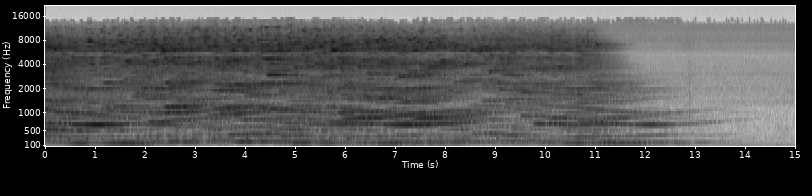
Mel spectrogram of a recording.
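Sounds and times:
synthesizer pad over low drone: 4.7 - 14.3.

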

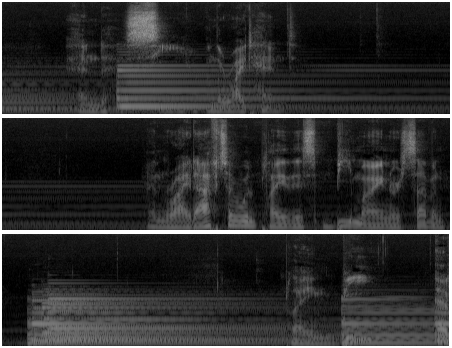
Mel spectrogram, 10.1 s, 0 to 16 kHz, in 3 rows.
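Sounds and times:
piano chord: 0.0 - 5.2, 6.7 - 10.0.

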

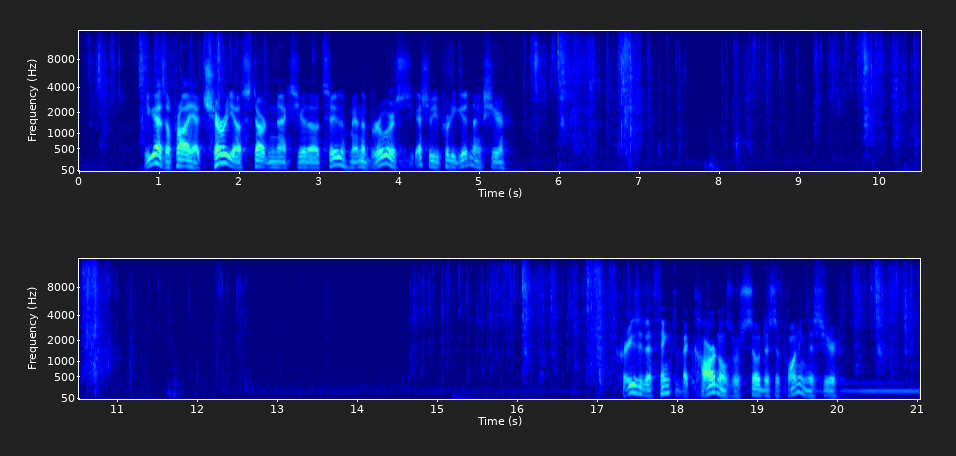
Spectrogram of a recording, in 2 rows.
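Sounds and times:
foil wrappers tearing and crinkling: 0.0 - 2.3, 5.5 - 12.7, 14.6 - 17.6, 19.2 - 21.0.

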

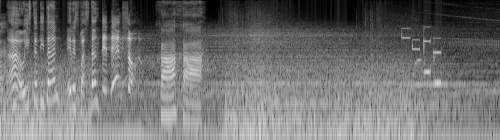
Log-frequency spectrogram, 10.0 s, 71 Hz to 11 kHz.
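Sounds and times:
background music: 0.0 - 10.0
short electronic beeps: 8.0 - 8.9.

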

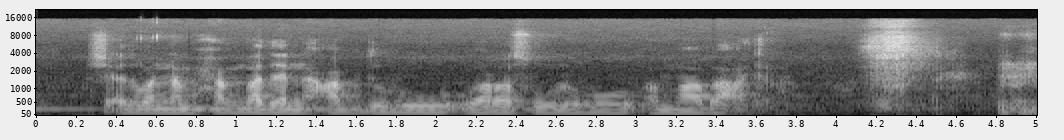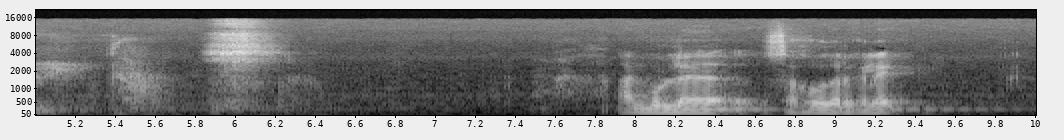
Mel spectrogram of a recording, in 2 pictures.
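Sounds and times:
sharp hissing breath: 4.1 - 4.8, 5.4 - 6.5.

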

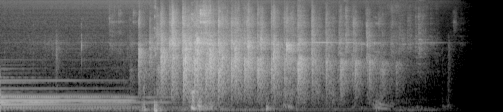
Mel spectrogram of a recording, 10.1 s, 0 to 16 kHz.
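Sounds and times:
small audience clapping: 2.6 - 8.6.

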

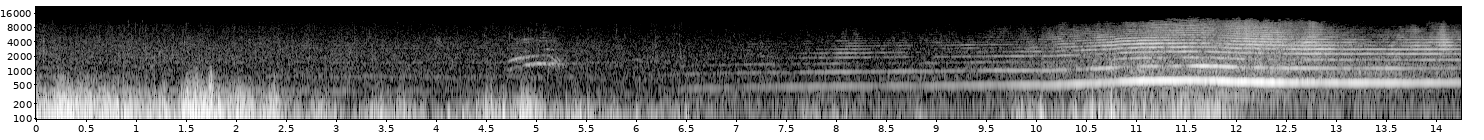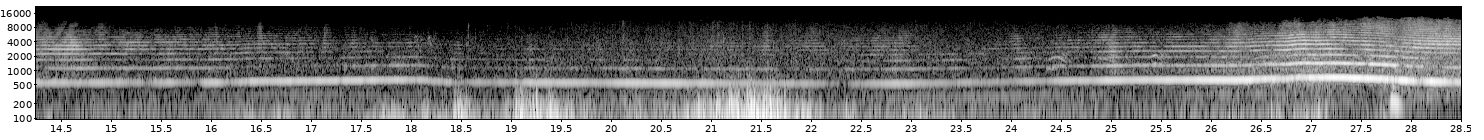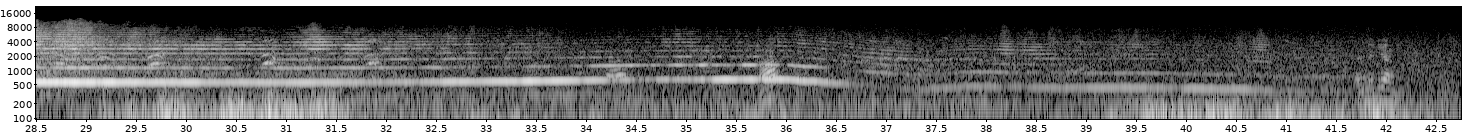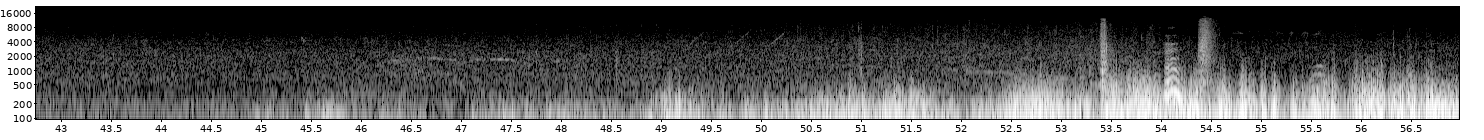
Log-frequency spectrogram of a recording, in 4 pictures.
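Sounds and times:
model jet motor whining: 0.0 - 42.7
low rumbles on microphone: 47.5 - 56.9.

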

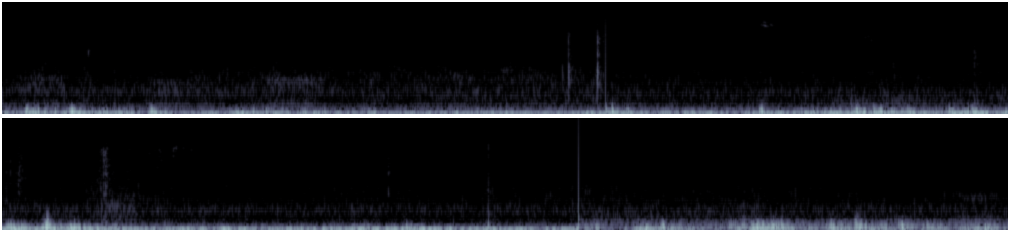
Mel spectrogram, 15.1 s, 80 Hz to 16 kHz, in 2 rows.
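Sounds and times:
wind buffeting microphone: 0.0 - 15.0
sharp clicks: 4.2 - 4.6.

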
